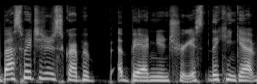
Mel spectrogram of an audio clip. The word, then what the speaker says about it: banyan: Oh, a banyan tree. – Banyan. – Yeah. – Is that how you pronounce it? Banyan? – B-A-Y-A-N. – B-A-N-Y-A-N? – Yeah, yeah, yeah. – Yeah, yeah. Banyan.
